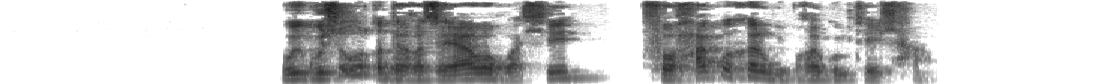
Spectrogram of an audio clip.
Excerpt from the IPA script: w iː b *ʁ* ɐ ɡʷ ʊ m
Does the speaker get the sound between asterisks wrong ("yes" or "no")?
no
